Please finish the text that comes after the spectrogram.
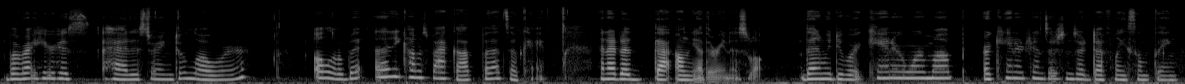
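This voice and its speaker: A teenage girl from Canada talking softly over her riding footage, explaining each step with frequent hesitant ums. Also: fairly high pitch, gravelly. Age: teens. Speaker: vlogger.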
